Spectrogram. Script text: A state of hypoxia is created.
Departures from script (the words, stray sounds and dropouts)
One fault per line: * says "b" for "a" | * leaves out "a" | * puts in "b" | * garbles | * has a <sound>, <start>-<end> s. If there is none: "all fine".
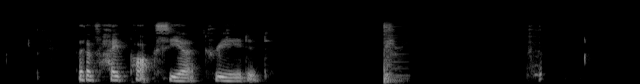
* leaves out "state"
* leaves out "is"
* has a thud, 3.8-4.1 s
* has a throat clearing, 5.3-5.5 s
